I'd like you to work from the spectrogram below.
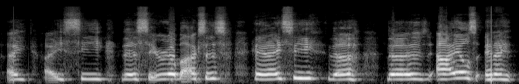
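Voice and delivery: put-on high, small child voice; panicked child. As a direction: play a nervous little kid. Child answering the parent.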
